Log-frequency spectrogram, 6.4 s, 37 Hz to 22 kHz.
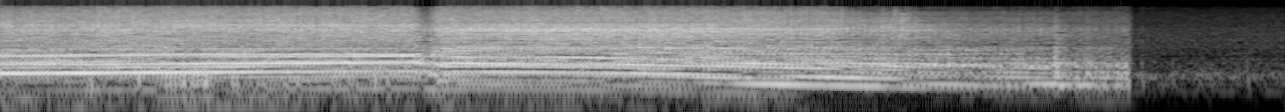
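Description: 1999 Chevrolet Camaro Z28's 5.7-litre LS1 V8 pulling at full throttle on a chassis dyno, its note climbing steadily in pitch. About two seconds in the throttle is lifted and the revs fall away as the rollers spin down. The sound cuts off suddenly near the end.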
